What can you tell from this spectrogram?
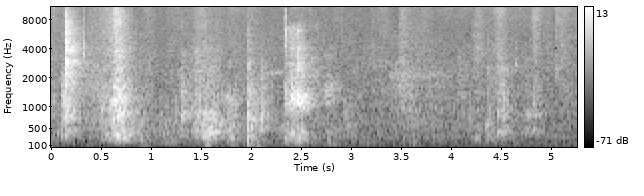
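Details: Six-week-old Neapolitan Mastiff puppies from one litter, indoors and watched over by their father Neo and two-year-old sister Boo during play. The puppies give short, high whimpering squeaks among scuffling, bumping noises.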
